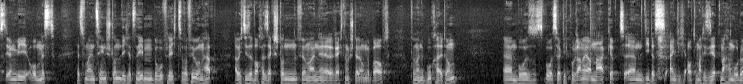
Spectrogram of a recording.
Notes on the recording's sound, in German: Mitschnitt des Panel Talks auf dem Sidepreneur Meetup am 25.06.19. Du hörst in dieser Folge einen Live Mitschnit t des Panel Talks auf dem Sidepreneur Meetup am 25.06.19 in München.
